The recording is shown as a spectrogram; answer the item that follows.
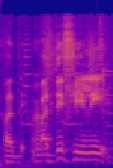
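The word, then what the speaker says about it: Patek Philippe: Paté Philippe, te lo pronuncio en francés.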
